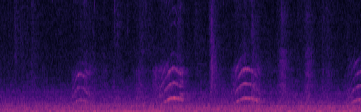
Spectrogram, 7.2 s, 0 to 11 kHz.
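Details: Kitten meowing loudly, heard by mother cat Xaxa, who runs to mother cat Chan's nest and carries kittens Miracle and Cream to her own nest; four high, arched meows about every 1.6 seconds over a steady low hum.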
